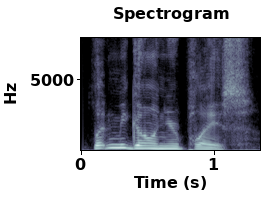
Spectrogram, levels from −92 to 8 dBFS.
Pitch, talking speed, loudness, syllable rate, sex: 160 Hz, 270 wpm, -17 LUFS, 6.2 syllables/s, male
